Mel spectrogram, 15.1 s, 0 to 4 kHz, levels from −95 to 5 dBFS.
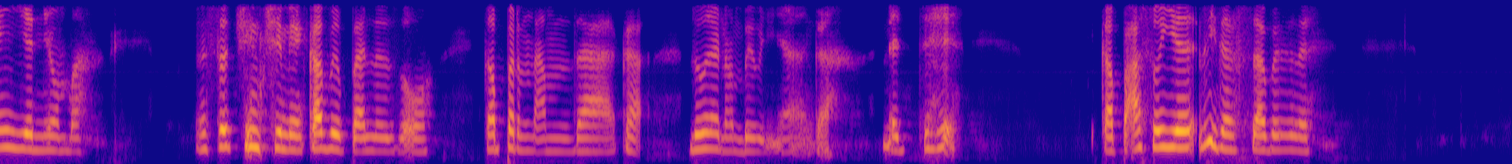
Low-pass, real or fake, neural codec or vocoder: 3.6 kHz; fake; codec, 16 kHz, 2 kbps, X-Codec, HuBERT features, trained on LibriSpeech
